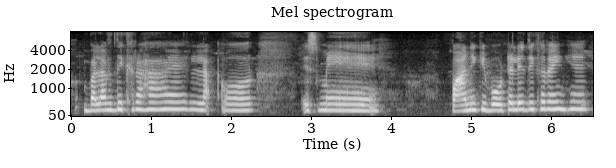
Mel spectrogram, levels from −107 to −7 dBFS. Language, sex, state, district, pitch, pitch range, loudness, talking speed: Hindi, female, Jharkhand, Jamtara, 235 Hz, 215-255 Hz, -25 LUFS, 110 wpm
